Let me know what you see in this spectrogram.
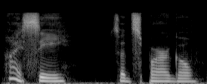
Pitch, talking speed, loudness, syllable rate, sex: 155 Hz, 115 wpm, -21 LUFS, 3.3 syllables/s, male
